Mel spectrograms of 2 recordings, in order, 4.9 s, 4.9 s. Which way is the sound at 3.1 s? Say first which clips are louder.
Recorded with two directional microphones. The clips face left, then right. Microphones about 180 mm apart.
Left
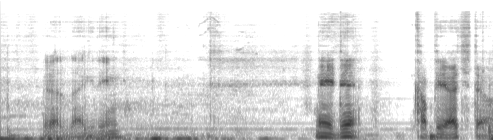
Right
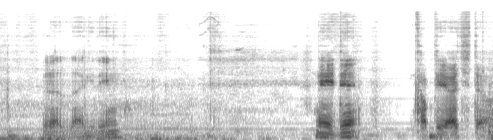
Left 2 dB; 10° right (ahead or behind).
